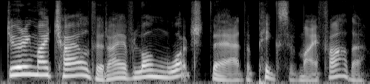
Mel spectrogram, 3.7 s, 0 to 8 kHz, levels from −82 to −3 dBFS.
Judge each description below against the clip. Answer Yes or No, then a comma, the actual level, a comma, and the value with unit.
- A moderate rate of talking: No, fast, 210 wpm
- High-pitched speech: No, medium, 150 Hz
